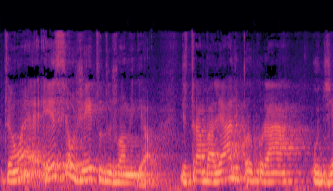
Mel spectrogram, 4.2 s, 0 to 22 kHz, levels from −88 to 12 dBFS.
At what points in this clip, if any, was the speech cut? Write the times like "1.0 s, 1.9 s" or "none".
none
